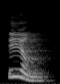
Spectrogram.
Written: ehan

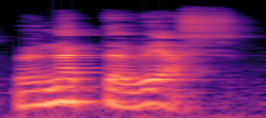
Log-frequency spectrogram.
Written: un akt a werzh

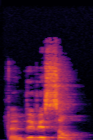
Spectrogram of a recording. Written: un devezh hanv

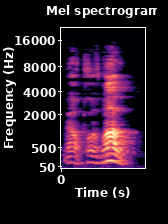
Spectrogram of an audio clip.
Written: ur prof brav

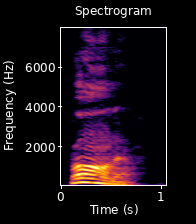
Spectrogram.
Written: paner

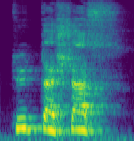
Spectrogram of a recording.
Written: tud ha chas

